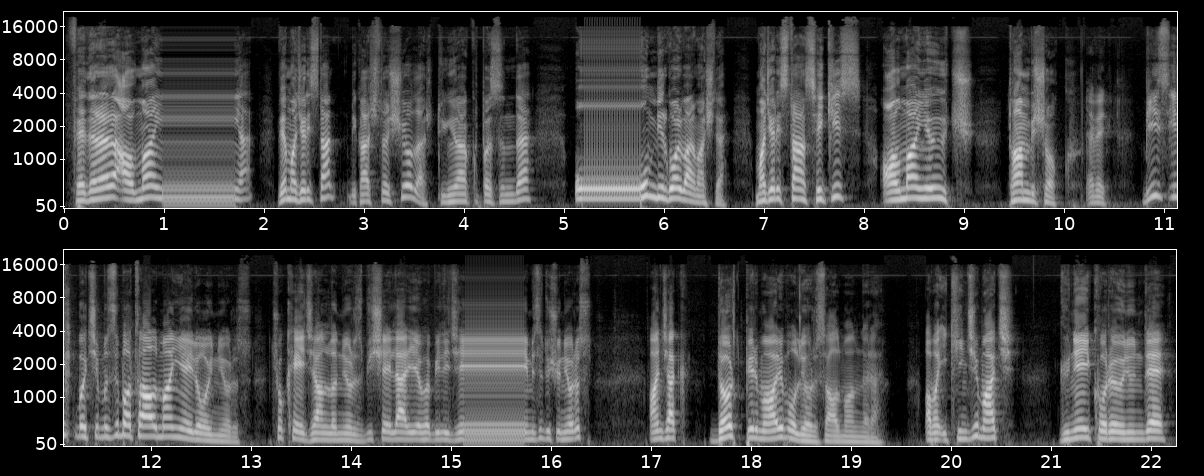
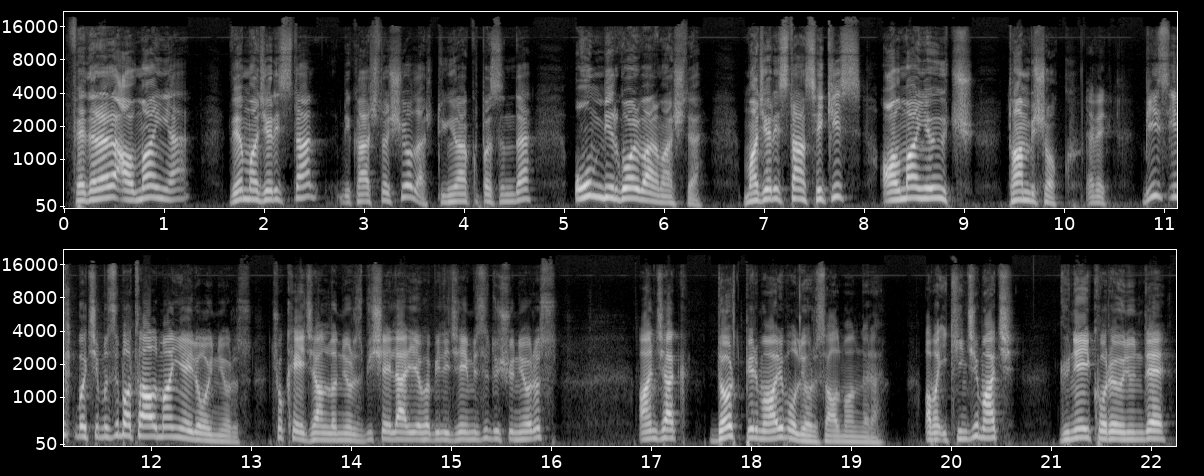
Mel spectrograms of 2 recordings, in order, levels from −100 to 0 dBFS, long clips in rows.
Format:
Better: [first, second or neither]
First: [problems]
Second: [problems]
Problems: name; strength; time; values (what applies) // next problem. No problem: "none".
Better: second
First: audio freezing; at 1 s for 0.5 s, at 5 s for 0.5 s and at 15 s for 0.5 s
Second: none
